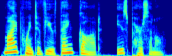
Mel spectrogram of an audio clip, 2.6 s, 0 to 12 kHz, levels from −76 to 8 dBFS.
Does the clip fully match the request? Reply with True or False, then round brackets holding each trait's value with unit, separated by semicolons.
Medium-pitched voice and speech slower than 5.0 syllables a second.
True (175 Hz; 4.4 syllables/s)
